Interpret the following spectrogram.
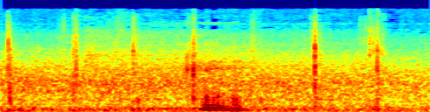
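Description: Faint footsteps on asphalt: a few soft, irregular scuffs and clicks. About a second in, a man briefly says "okay".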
